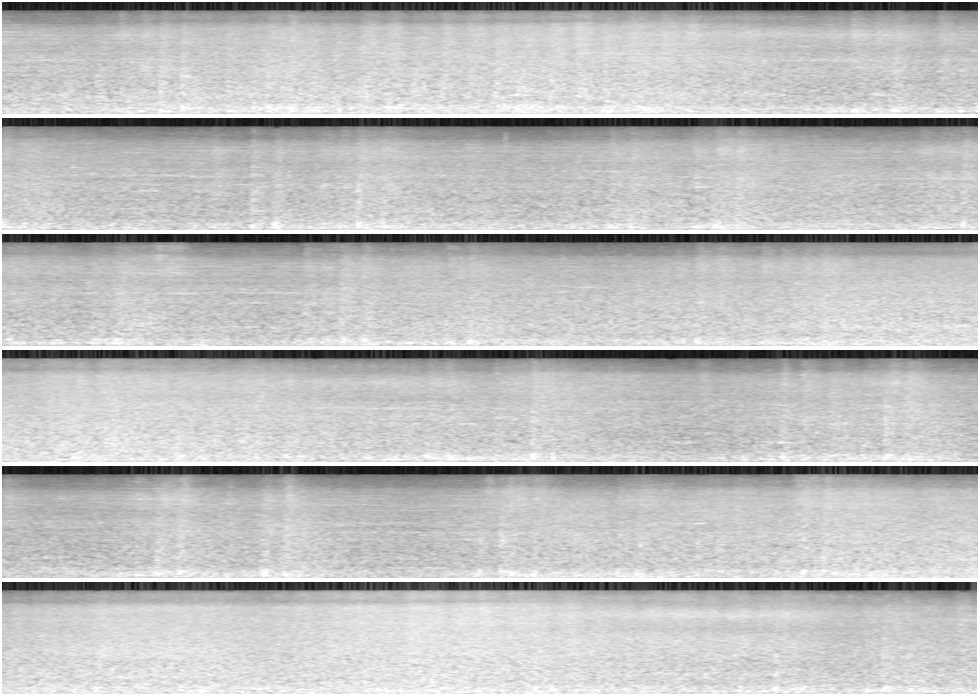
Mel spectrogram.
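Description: A freight train of autorack cars passing close by: a steady rumble and rattle of the cars with repeated wheel clicks.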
